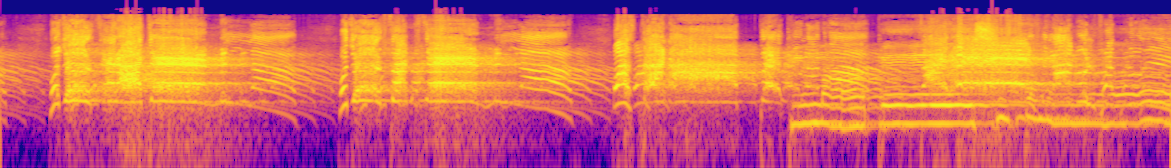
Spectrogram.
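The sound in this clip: Men chant a religious slogan (naara), a man leading with a crowd answering. Loud shouted voices come in several long, forceful bursts with short breaks between them.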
